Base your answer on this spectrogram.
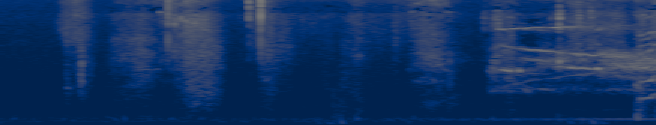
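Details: Two small Alaskan Klee Kai dogs break into a high, wavering howl together after a few seconds of indoor shuffling.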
